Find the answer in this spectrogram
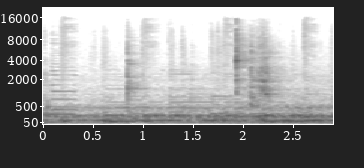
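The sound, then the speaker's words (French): Truffade being served onto a plate: a utensil scrapes and clinks against the dishes, with a few sharp clatters over a low, steady background hum. “Donc on va la dresser. Donc alors on va en mettre, montrer une partie sur assiette.”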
